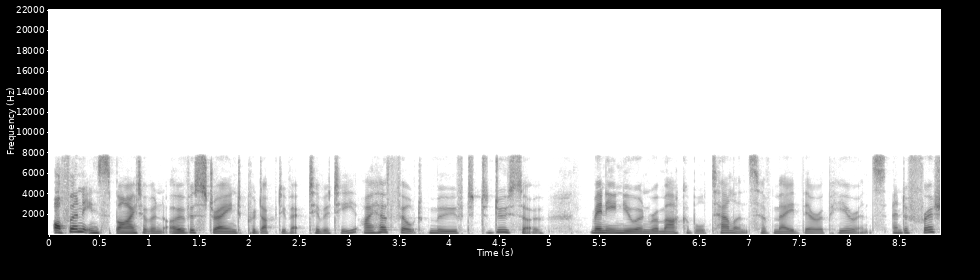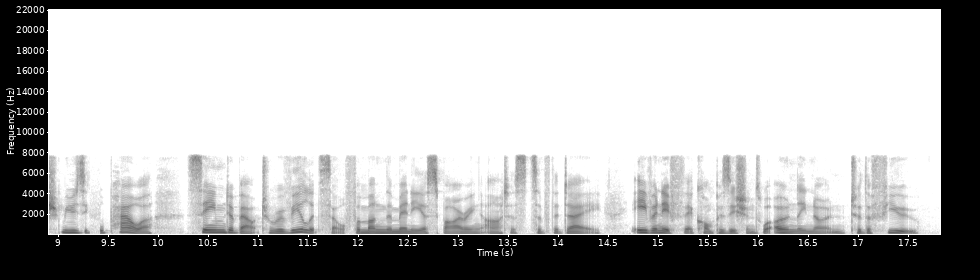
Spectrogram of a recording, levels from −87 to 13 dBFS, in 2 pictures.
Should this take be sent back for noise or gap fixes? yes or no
yes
